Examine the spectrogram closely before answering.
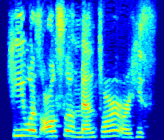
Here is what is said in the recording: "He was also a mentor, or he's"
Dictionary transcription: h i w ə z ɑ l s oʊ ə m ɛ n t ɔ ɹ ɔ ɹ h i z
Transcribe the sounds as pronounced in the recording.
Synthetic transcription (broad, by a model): h i w ə z ɑ l s oʊ ə m ɛ n t ɔ ɹ ɔ ɹ h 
